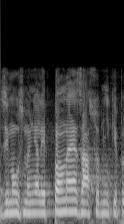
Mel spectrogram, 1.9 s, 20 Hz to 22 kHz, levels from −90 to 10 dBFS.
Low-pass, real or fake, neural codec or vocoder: 7.2 kHz; real; none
